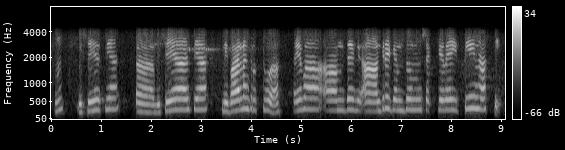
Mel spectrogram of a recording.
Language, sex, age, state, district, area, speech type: Sanskrit, female, 45-60, Kerala, Kollam, rural, conversation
